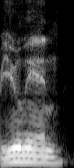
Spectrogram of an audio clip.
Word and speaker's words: Iulian: Is how you pronounce the first name? Julian.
